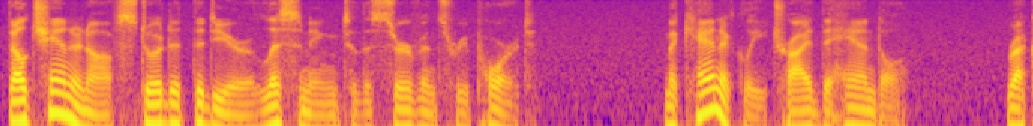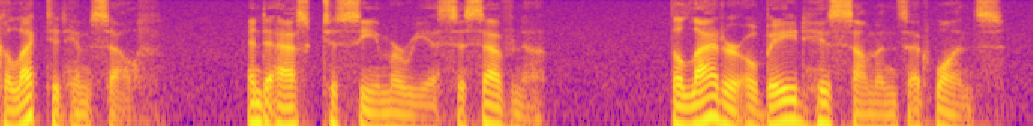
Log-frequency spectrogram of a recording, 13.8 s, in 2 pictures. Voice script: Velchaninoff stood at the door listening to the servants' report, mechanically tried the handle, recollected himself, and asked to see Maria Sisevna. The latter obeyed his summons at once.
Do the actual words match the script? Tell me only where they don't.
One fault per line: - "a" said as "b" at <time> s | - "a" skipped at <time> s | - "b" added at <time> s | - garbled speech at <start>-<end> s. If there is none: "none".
- "door" said as "deer" at 1.3 s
